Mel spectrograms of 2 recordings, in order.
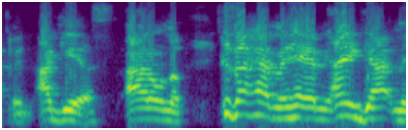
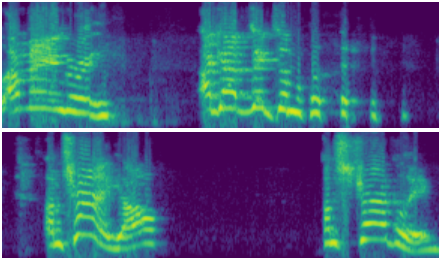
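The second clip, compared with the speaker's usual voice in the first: higher, slow put-on voice of an angry victim; mock angry victim; 5 semitones higher, slower than usual. Going back to the feminist act, a mock angry victim voice. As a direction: ham up a bitter feminist.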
